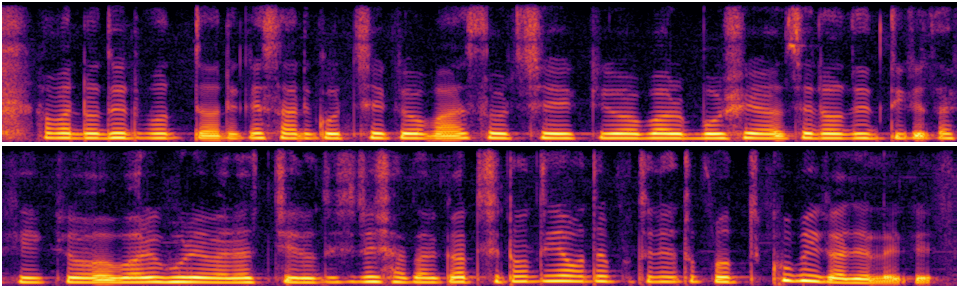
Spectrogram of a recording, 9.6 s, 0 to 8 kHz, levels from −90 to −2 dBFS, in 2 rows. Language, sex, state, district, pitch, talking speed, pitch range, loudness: Bengali, female, West Bengal, Jalpaiguri, 250 Hz, 180 wpm, 245-265 Hz, -13 LUFS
